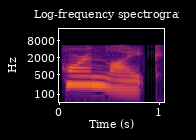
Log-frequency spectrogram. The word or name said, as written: hornlike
